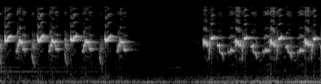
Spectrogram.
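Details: Sooty-headed bulbul used to lure wild birds, singing two quick bursts of bright, bubbly descending whistles repeated about three times a second, with a short silent gap between; faint low hum.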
